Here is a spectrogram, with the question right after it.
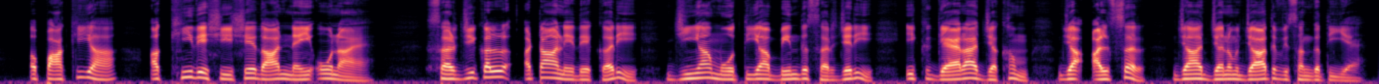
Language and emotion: Dogri, neutral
